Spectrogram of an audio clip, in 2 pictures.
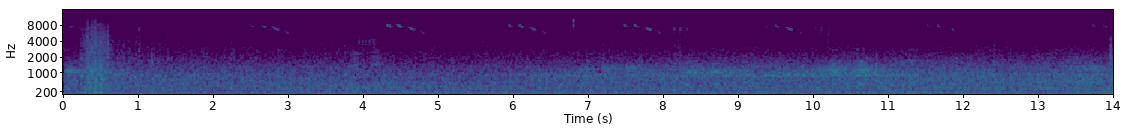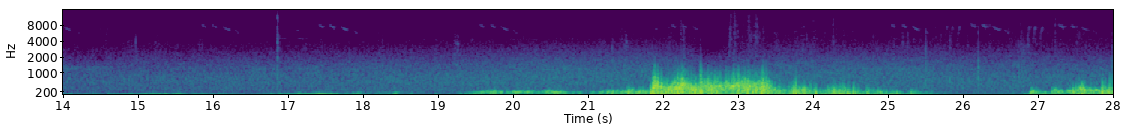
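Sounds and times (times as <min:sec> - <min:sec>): songbird chirping faintly: 0:02.1 - 0:23.5
low steady rumble: 0:13.5 - 0:25.6.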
